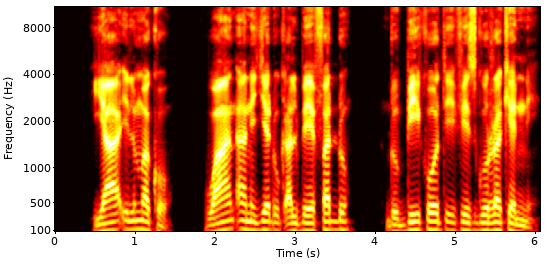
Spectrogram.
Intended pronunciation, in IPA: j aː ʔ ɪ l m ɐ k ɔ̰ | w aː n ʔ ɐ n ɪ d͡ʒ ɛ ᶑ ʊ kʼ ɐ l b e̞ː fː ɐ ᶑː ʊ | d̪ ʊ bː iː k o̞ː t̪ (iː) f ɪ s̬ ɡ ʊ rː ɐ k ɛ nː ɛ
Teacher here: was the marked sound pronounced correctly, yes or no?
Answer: yes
